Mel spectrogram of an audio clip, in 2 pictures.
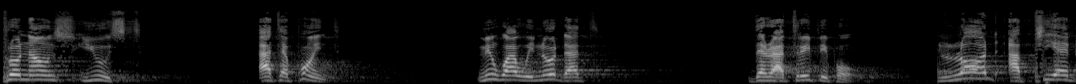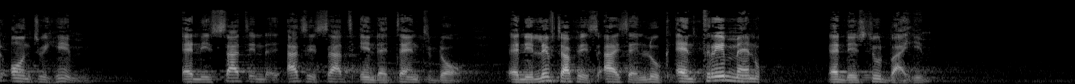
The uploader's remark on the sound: Preached at the Doxa Service 05032023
